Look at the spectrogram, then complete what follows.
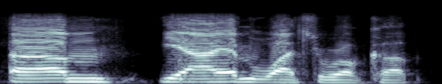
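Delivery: blasting into the mic; loud, over-strong answer; way too loud. Real, not acted. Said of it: "he's way louder than me".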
